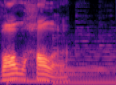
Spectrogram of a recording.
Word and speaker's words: VA-11 HALL-A: don't know don't care VA 11 Hall the name sounds silly and a bit hard to pronounce good thing it's actually called Valhalla va1 Hall is not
